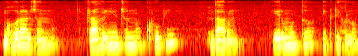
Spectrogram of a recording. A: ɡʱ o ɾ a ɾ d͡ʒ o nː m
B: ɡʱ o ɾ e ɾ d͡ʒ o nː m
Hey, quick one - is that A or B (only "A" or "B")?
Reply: A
